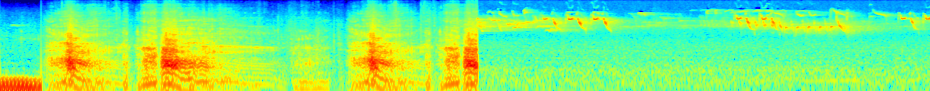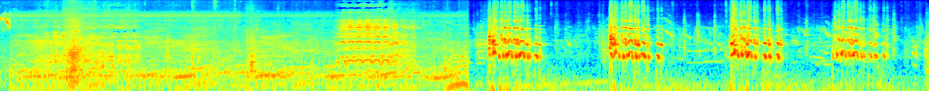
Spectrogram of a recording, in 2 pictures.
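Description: Male domestic turkey gobbling: a string of loud rattling gobbles in the last third. Earlier come a few loud calls and a spell of high-pitched bird chirps.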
